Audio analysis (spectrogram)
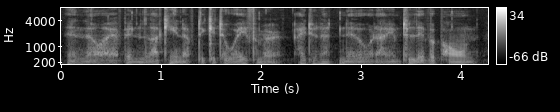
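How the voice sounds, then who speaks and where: A man voicing a weary, self-pitying old female cat from a storybook, plaintive and soft-spoken in a low, creaky half-whisper. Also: steady tone, fast talker, heavily acted. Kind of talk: storybook character voice in ASMR reading.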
